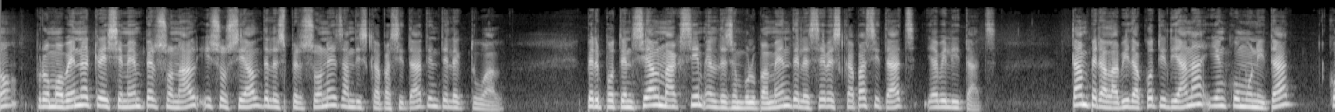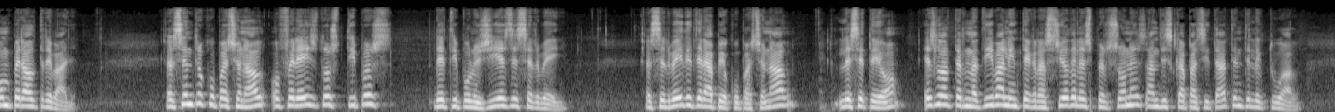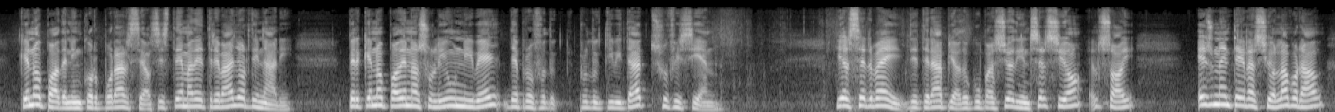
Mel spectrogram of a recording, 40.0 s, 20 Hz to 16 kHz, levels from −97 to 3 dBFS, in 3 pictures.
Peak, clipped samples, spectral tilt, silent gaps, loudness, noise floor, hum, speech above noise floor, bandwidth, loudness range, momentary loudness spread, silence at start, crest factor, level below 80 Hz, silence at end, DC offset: 0 dBFS; under 0.1%; -4 dB/octave; none; -14 LUFS; -53 dBFS; none; 39 dB; 12.5 kHz; 3 LU; 9 LU; 0 s; 14 dB; -56 dBFS; 0.1 s; under 0.1%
